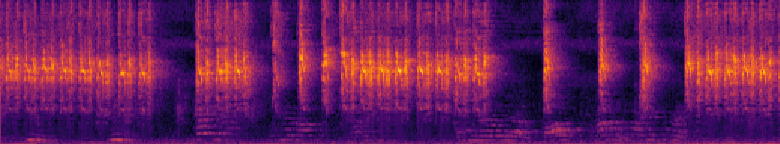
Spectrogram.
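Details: Little spiderhunter in energetic song: long bursts of very high, shrill, rapid chattering notes broken by short pauses and sharp single chips, with faint lower sounds in the background.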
